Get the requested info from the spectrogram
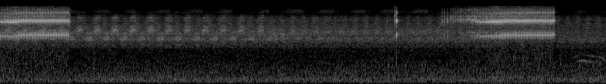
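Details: A Japanese katydid (Gampsocleis mikado) met along a walking path, 24 August 2017, sings loud, high, rasping buzzes in short bursts separated by quiet pauses.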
